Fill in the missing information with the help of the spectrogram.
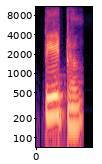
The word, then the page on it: petal: Indian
